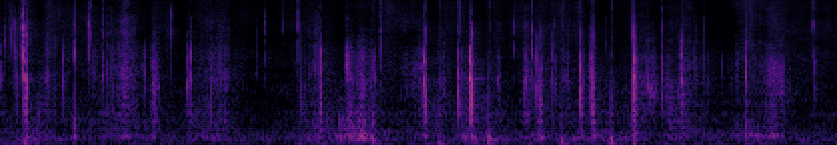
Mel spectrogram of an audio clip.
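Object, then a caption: Hardcover book with paper pages. A solid red hardcover book has long nails rubbing and scratching across its cover and page edges. The result is a dense run of sharp, bright scratches and crinkly rasps over soft rustling, with many quick clicks that die away almost at once.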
